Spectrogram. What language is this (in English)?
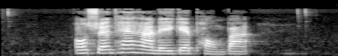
Cantonese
